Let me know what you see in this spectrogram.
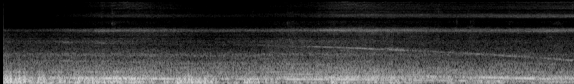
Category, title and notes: Sound effects > Vehicles
11tram tostophervanta
A tram is slowing down to a stop. Recorded on a Samsung phone in Hervanta, Finland
travel, public-transport, tram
